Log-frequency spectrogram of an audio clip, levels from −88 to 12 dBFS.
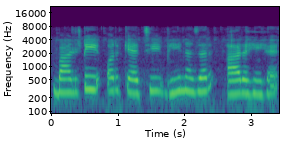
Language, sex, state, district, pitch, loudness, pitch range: Hindi, male, Maharashtra, Mumbai Suburban, 265 Hz, -17 LUFS, 250-280 Hz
